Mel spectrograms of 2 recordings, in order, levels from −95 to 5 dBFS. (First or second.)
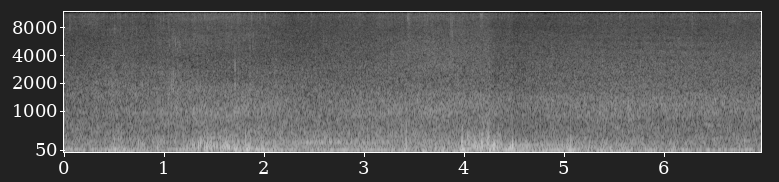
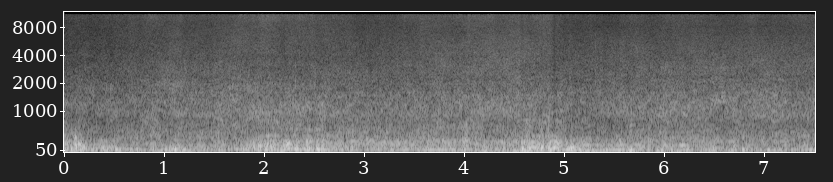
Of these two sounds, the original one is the first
